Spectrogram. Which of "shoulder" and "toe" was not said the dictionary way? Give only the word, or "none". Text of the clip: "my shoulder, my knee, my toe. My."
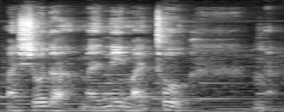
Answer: shoulder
